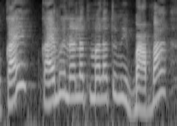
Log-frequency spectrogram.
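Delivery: shocked. Acted. Parth shocked at being called baba.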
